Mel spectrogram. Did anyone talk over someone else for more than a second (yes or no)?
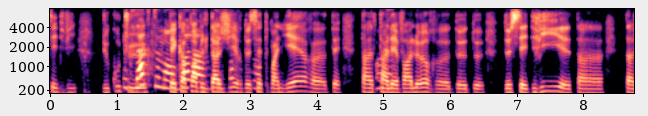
yes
